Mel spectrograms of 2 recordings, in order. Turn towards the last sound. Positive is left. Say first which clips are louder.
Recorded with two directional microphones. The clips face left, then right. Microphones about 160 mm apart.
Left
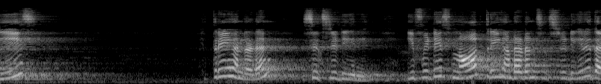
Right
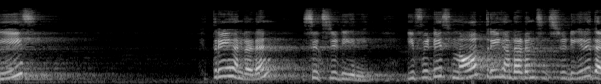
# right 3 dB
turn(degrees=-15)  # may be behind; listen again after turning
